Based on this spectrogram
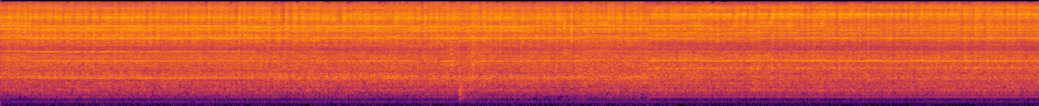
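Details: New Wondermill electric grain mill on first use milling flour; loud steady high-pitched whir with even gritty grind holding constant, running normally under load.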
